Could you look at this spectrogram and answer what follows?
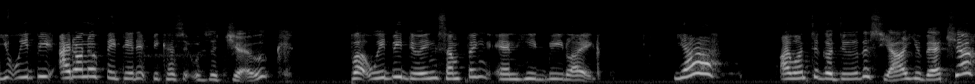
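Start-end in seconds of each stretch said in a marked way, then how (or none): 6.7-9.6 put-on strong, thick Swedish accent. Retelling what a swedish friend would say: imitating a friend's swedish accent. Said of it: "He had such an accent when he talked in English".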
